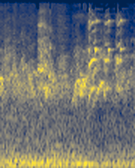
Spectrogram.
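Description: African lovebirds in a pet shop give rapid, high chirps and tweets that overlap continuously, close and fairly loud with no talking.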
